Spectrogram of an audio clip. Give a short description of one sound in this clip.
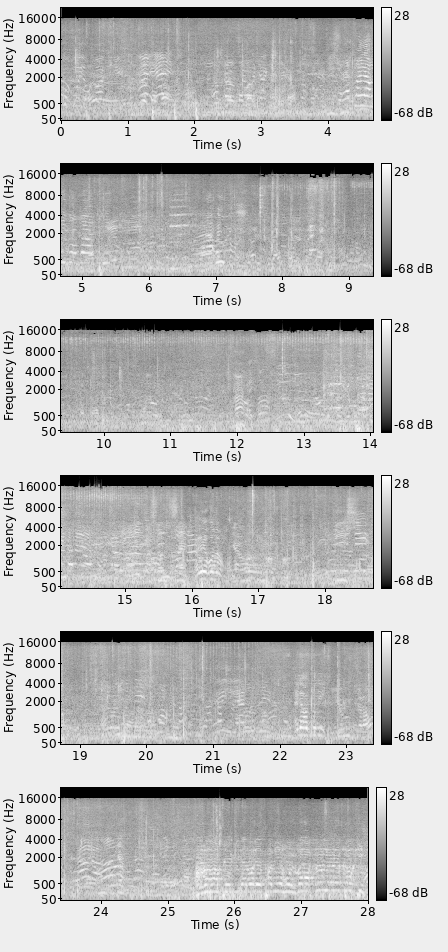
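A crowd of men and women chatters and calls out nearby, outdoors.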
